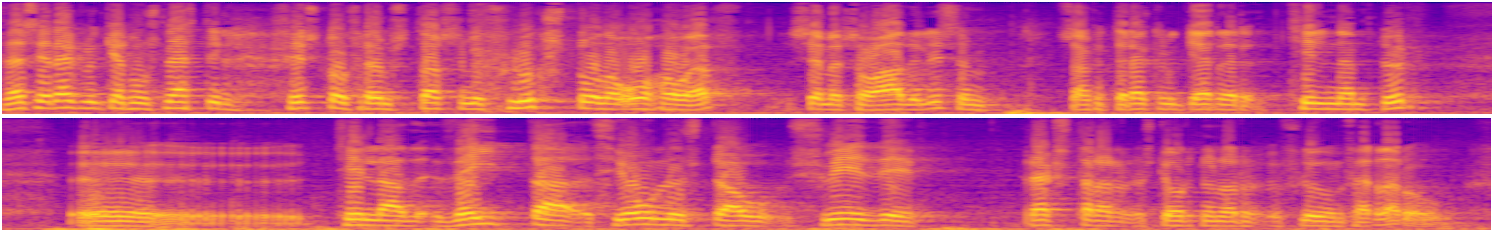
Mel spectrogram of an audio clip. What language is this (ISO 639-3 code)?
isl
